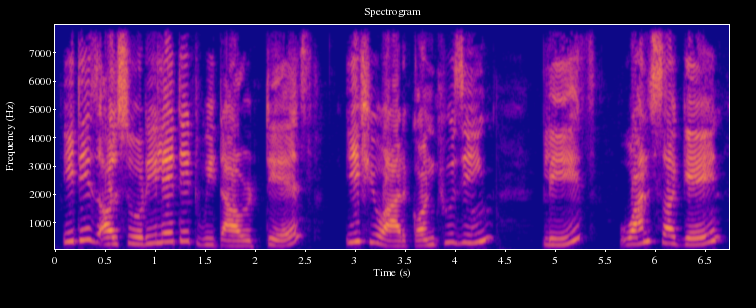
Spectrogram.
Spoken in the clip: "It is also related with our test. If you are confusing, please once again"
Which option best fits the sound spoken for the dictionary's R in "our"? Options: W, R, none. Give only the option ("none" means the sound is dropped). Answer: W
